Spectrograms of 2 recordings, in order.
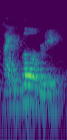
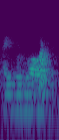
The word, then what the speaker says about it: hyperbole: freedom of speech number 20 hyperbole pronounced hyperbole not hyperboard watch this it is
